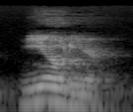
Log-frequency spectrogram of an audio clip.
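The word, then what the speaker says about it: Mjölnir: Our special, how do you pronounce it again? Is it Mjolnir? – Mjolnir.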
